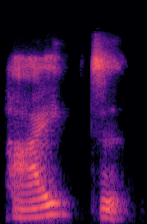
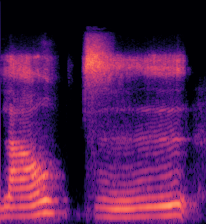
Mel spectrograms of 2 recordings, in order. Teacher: So when you say 老子, you make the sound longer because it's a heavier tone.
